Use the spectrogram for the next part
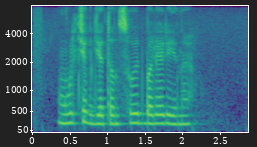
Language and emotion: Russian, neutral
